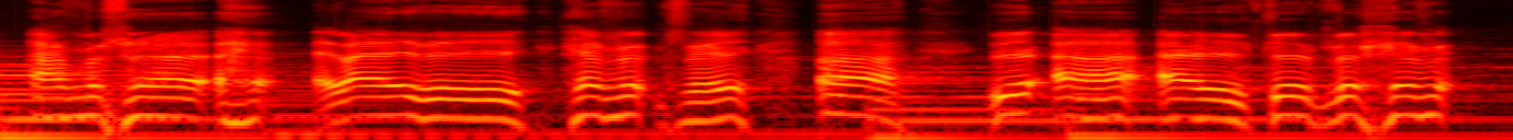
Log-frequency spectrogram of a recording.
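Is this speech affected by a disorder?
Yes: dystonia; spasms and contractions; slurred disoriented speech, difficulty eating.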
